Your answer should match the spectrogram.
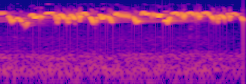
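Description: A songbird sings a rapid, continuous stream of high, bright chirps and warbling trills, close and clear, with no other sounds around it.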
